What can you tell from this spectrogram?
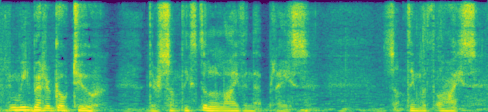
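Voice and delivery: hushed warning. Acted. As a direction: warn him under your breath.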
